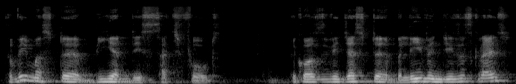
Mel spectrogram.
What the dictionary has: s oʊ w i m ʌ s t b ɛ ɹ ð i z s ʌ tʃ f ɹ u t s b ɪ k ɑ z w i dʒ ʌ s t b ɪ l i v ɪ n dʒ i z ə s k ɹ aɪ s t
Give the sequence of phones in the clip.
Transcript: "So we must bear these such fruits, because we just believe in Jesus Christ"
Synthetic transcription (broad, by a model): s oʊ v i m ʌ s t b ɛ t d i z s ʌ tʃ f u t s b ɪ k ɑ z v i dʒ ʌ s t b ɪ l i v ɪ n dʒ i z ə s k ɹ aɪ s t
